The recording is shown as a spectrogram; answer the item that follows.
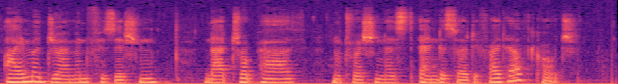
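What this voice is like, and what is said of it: German accent. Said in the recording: “I have a German accent.”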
